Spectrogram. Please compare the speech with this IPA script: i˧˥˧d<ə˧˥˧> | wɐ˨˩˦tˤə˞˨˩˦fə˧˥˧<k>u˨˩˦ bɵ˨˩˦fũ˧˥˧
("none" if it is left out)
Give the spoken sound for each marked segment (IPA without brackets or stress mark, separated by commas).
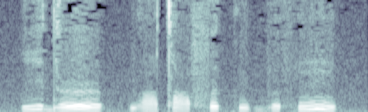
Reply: ə˞˧˥˧, k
